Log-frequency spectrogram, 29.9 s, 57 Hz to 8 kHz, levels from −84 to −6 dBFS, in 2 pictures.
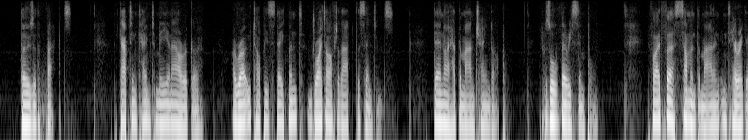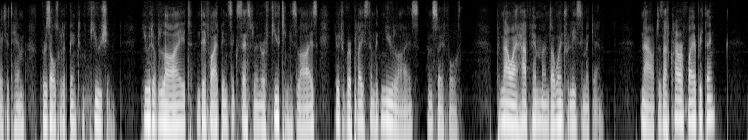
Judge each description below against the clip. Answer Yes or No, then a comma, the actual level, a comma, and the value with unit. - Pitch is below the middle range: Yes, low, 100 Hz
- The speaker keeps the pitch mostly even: Yes, narrow, 2.0 semitones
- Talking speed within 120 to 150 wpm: No, average, 185 wpm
